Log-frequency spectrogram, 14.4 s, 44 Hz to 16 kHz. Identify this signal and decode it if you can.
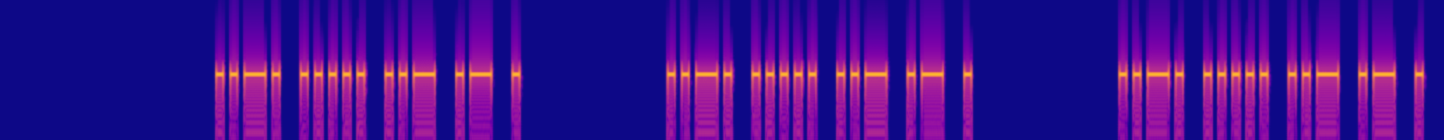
Morse code, heard as a keyed tone, about 17 wpm, 700 Hz. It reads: F5UAE F5UAE F5UAE
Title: DXCC-100 Call Signs - 5 Characters - Repeated 3x - 17wpm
